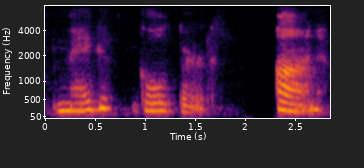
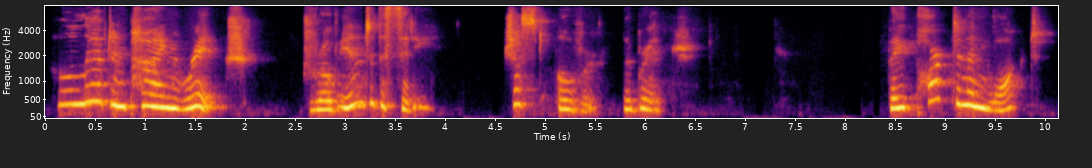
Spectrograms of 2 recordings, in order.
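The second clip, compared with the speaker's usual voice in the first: lively picture-book read-aloud, rhyming bounce; reading to children; 3 semitones higher, 6 dB louder than usual. A narrator's reading. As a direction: read it like bedtime story time for little kids.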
